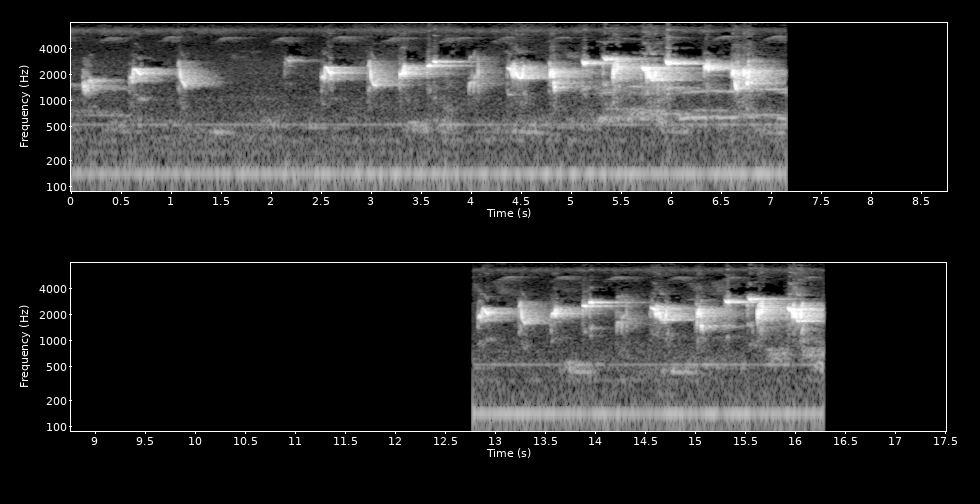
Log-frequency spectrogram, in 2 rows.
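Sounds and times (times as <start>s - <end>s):
Yellow-vented Bulbul song: 0.0s - 7.2s, 12.8s - 16.3s.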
